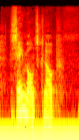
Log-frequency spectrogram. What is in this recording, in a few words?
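"zeemansknoop", Dutch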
